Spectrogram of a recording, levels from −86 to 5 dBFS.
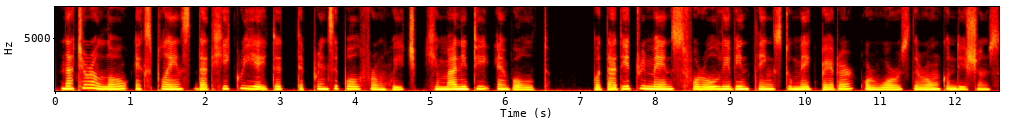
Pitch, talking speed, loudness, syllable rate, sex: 220 Hz, 135 wpm, -15 LUFS, 4.0 syllables/s, female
